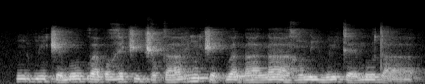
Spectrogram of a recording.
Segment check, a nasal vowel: present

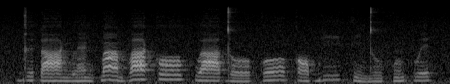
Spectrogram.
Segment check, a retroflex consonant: absent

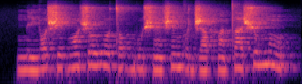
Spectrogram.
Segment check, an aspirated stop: absent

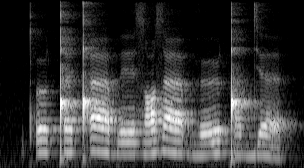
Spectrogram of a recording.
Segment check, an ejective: present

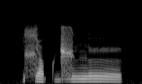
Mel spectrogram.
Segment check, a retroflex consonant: present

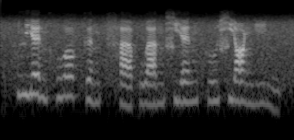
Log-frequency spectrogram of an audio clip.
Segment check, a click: absent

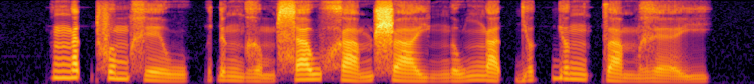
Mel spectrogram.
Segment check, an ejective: absent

